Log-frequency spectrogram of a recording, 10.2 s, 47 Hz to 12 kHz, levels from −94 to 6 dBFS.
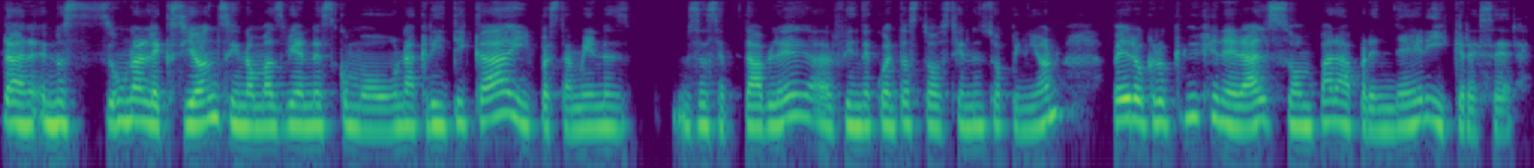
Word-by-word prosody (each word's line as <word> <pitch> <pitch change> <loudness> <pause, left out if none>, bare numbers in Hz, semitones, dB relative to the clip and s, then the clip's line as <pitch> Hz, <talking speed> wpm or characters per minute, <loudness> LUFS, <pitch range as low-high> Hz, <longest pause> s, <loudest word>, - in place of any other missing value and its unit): Tan, 205 -4 +4
eh, 195 - -1
no 200 +1 +6
es 195 0 -6
una 215 +2 +4
lección, 200 +4 +3
sino 190 -6 +2
más 185 0 0
bien 185 -1 +1
es 185 0 -2
como 170 -4 -2
una 180 +2 0
crítica, 205 +8 +2
y 200 -6 -1
pues, 180 -2 -5
también 175 +2 -2
es 180 +1 -5 0.3
es 195 -4 -7
aceptable. 190 +6 0
Al 180 -6 -3
fin 185 +1 +1
de 185 - -2
cuentas 195 +1 -2
todos 185 -2 -4
tienen 185 0 -3
su 185 - -6
opinión, 185 +9 -3 0.3
pero 225 0 +7
creo 210 -2 -1
que 250 +4 -5
en 255 - 0
general 205 -4 +2
son 185 -4 -1
para 210 -1 -1
aprender 180 +3 -2
y 195 -5 -3
crecer. 160 -2 -7
190 Hz, 215 wpm, -24 LUFS, 180-210 Hz, 0.3 s, pero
